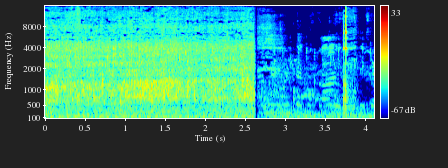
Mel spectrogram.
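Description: Dung-mixed water poured steadily from a bucket into a tubewell pump's pipe through a cloth strainer, priming the pump before the diesel engine is started. The pouring stops abruptly after about two and a half seconds. Near the end there is one sharp metal click from a wrench on the pump fitting.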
